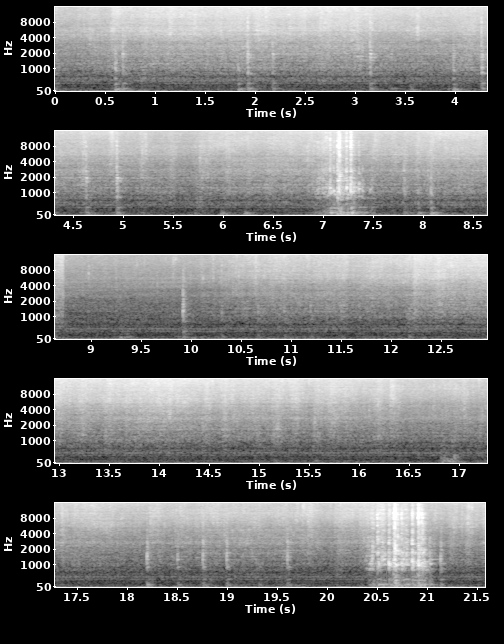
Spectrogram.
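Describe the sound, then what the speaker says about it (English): Onions and sliced chilies fry in a pot for a garlic chili chicken, a steady broadband sizzle running throughout with two brief louder bursts of stirring or clatter, no voices. "Then add the sliced chilies and allow to infuse for a few more minutes until the onions begin to"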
